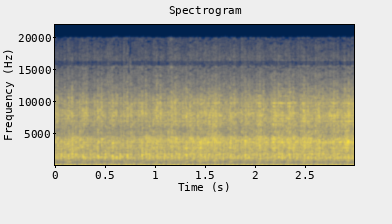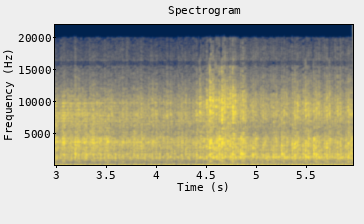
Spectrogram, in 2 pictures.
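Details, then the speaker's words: Mercedes 240D OM616 diesel reassembled after sitting a year and a half, started with a jumpered starter solenoid; low, steady, even clatter at idle with no knocks, smoking a little: normal idle. "well i would say it's a success started right back up it actually sounds good smoking a little bit"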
